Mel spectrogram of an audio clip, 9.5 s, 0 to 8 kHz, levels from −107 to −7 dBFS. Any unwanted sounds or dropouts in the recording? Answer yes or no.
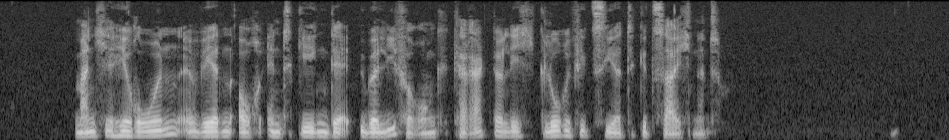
no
